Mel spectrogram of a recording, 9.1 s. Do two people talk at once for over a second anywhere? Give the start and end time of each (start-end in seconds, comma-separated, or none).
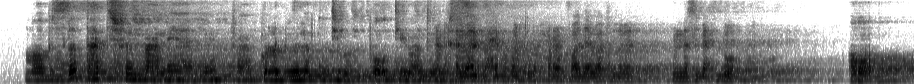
none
